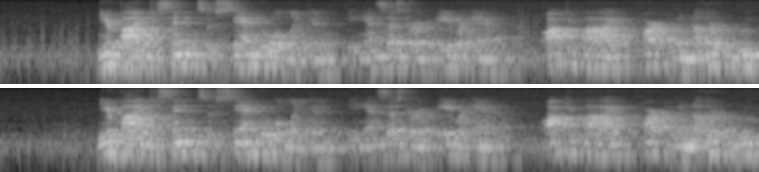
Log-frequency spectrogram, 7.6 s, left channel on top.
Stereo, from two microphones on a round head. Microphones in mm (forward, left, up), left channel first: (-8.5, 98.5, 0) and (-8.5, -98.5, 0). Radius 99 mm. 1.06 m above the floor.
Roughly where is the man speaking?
Left.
